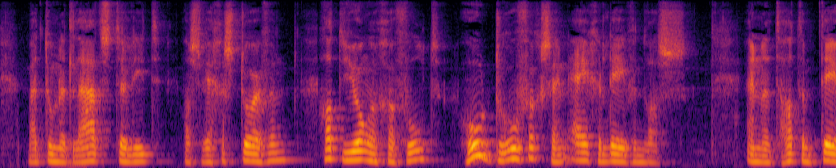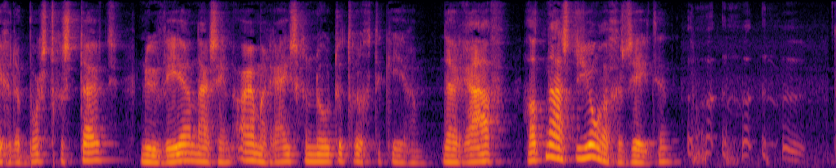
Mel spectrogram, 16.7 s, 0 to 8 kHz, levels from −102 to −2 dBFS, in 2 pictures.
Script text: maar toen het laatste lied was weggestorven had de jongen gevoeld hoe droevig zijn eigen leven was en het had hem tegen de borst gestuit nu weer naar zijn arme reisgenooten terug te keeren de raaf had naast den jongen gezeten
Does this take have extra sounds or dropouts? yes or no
yes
